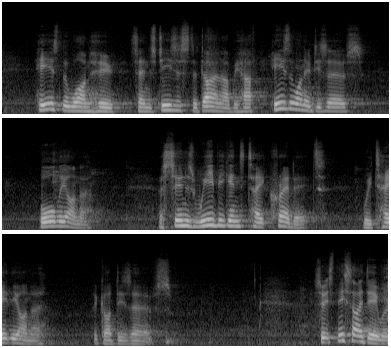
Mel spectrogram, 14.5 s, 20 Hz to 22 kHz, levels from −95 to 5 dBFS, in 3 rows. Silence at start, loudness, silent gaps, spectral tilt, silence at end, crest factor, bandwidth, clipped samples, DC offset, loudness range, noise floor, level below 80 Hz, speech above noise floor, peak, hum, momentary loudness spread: 0.45 s; -34 LUFS; none; -7 dB/octave; 0 s; 18 dB; 10 kHz; under 0.1%; under 0.1%; 8 LU; -64 dBFS; -74 dBFS; 32 dB; -16 dBFS; none; 16 LU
